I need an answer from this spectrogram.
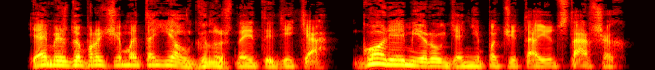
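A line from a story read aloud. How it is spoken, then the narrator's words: Grumbling. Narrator (Russian): А родоначало проворчало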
